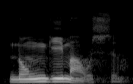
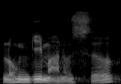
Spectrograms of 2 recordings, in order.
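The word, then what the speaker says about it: Longimanus: 왕 이래가지고 라틴어 도 농 기 마우스 농기 마우스 가 아니라 마누스 이 발음을 잘 했습니다 농기 마누스 이렇게 그 라틴어로 긴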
